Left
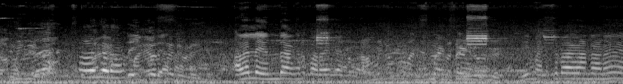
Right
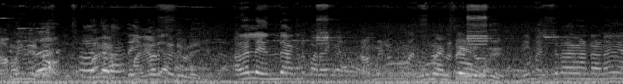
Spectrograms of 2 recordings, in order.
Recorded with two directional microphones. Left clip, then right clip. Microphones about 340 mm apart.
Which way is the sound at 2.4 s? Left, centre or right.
Centre.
